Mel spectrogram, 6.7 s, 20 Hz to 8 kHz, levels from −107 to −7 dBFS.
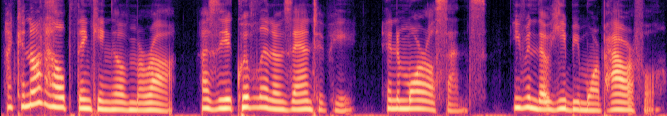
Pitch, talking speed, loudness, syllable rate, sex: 210 Hz, 190 wpm, -17 LUFS, 4.9 syllables/s, female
